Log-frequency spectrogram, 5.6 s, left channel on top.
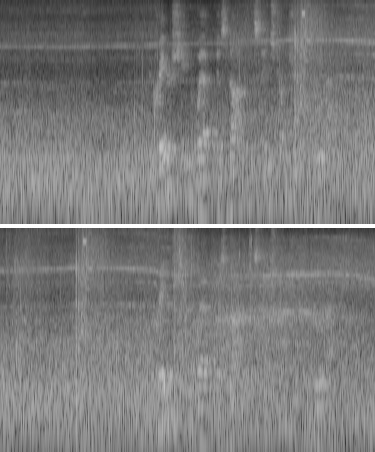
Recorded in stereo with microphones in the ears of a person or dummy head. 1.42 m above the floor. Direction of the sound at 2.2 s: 40° right (ahead or behind).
